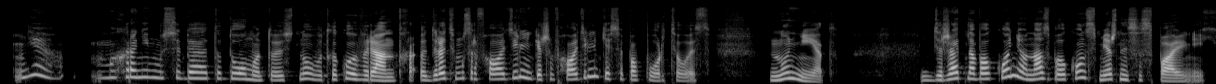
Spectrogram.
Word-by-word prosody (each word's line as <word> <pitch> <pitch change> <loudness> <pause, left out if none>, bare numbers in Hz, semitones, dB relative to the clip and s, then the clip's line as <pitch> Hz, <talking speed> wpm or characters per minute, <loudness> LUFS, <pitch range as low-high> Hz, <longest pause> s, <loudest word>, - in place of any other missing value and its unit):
Не, 350 0 -5 0.4
мы 315 +1 -9
храним 335 -1 -1
у - - -7
себя 290 -1 -1
это 275 0 -8
дома, 250 -6 0
то 200 +1 -7
есть, 200 0 -6
ну 260 +1 -2
вот 210 -2 -8
какой 245 +3 +1
вариант? 185 -4 +7
Хра - - -3
э, 200 - -1
держать 255 +8 +2
мусор 275 0 -5
в - - -14
холодильнике, 255 +3 0
чтобы 240 +2 -5
в - - -14
холодильнике 290 +8 0
всё 255 0 -8
попортилось? 205 -5 -5 0.6
Ну 205 +8 0
нет. 185 - -2 0.8
Держать 210 +8 +1
на 255 - +5
балконе? 290 +7 +2
У - - 0
нас 250 +3 +3
балкон, 235 +6 0
смежный 235 -3 0
со 210 - -7
спальней. 145 - +1
255 Hz, 175 wpm, -25 LUFS, 210-285 Hz, 0.8 s, вариант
